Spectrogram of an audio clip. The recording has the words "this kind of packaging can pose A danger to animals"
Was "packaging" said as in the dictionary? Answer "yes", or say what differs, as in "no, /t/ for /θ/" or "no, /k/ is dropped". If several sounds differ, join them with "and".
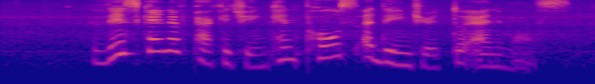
yes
